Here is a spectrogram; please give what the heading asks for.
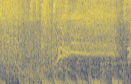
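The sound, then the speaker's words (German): Crowd screaming with joy just after a game ends, a loud, dense wash of voices filling the whole stretch, with a steady high tone entering partway through and holding. “Schrei vor Glück.”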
